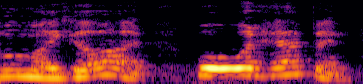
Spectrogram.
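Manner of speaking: high, loud retold gasping alarm; mock shock. Onizuka seeing her fall in two, mock shocked. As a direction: exclaim in exaggerated shock.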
